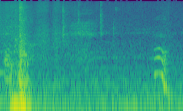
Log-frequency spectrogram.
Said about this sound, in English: What do you think it is? It's the front door! Oh, yeah! Somebody at the front door. Who do you think it is?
